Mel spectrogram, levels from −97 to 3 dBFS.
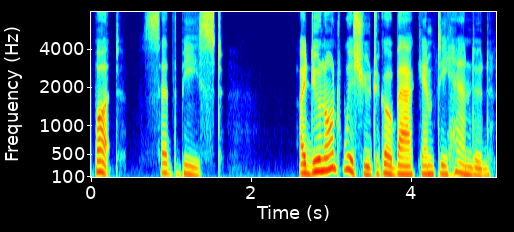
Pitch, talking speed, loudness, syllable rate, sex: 160 Hz, 165 wpm, -18 LUFS, 4.1 syllables/s, female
